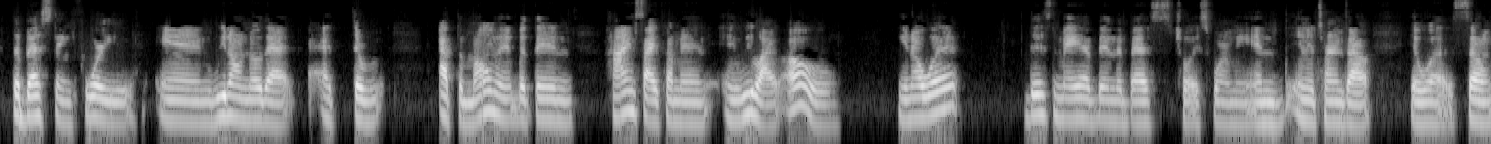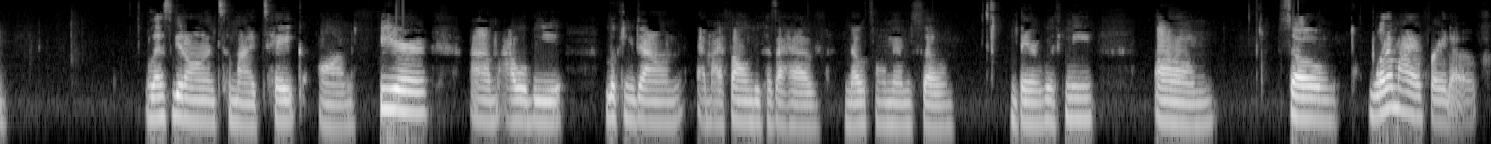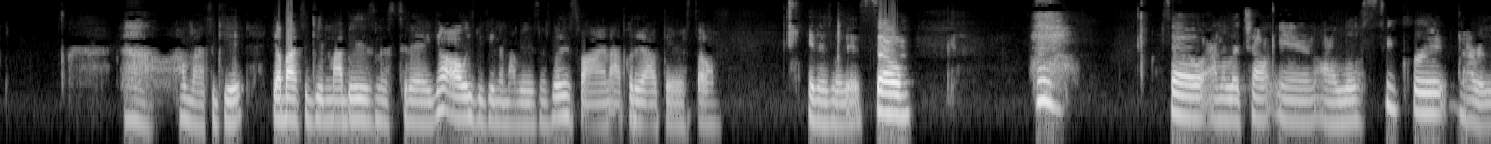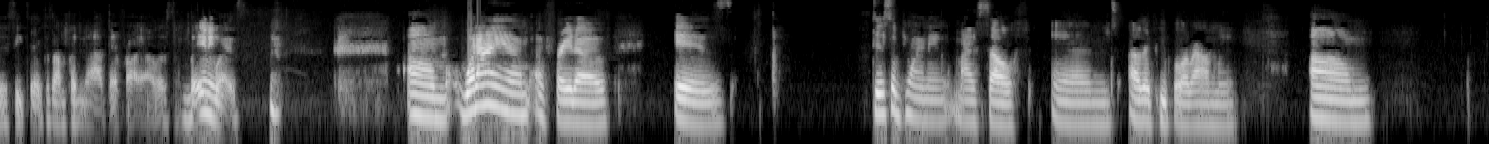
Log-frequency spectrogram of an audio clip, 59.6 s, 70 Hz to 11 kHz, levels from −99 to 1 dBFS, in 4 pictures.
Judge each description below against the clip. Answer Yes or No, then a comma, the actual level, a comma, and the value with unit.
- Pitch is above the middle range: No, medium, 170 Hz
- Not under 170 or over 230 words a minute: No, average, 155 wpm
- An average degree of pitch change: Yes, average, 4.6 semitones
